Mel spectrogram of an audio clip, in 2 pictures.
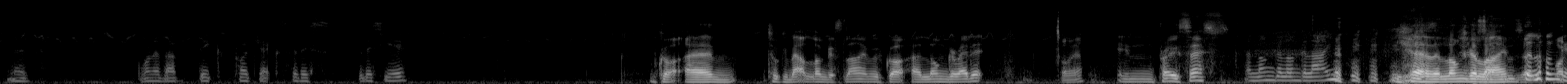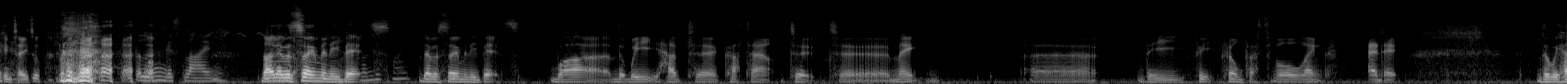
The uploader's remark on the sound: The rain did come in whilst we were chatting so the lens does get obscured by droplets, the hazards of recording outside.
